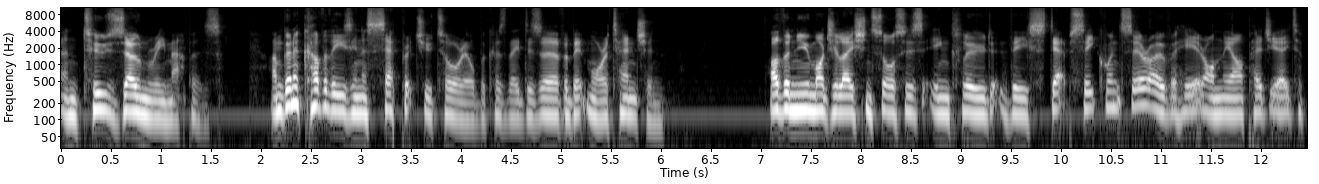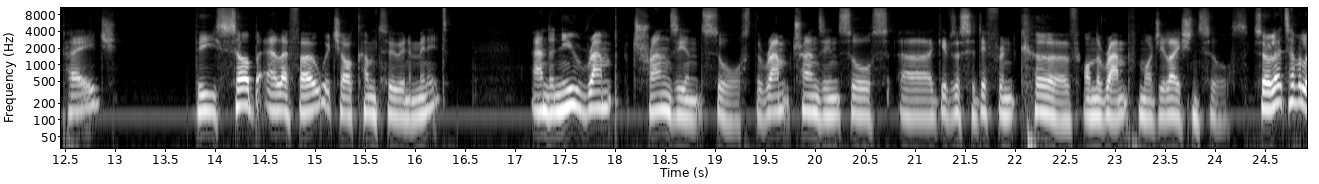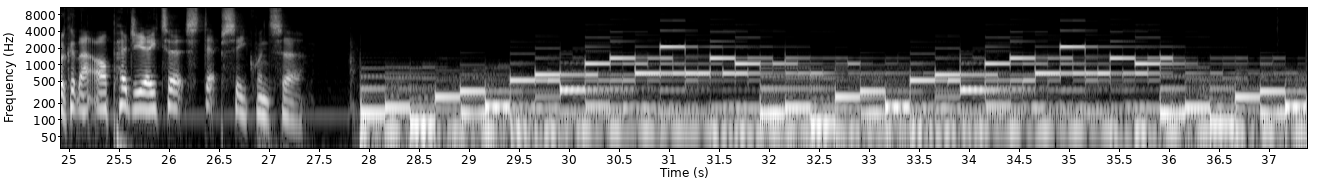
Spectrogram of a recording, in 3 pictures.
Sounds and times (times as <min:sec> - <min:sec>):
Speech: 0:00.0 - 0:06.1, 0:07.1 - 0:13.1, 0:13.8 - 0:16.4, 0:17.2 - 0:27.5
Synthesizer: 0:27.9 - 0:37.3.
